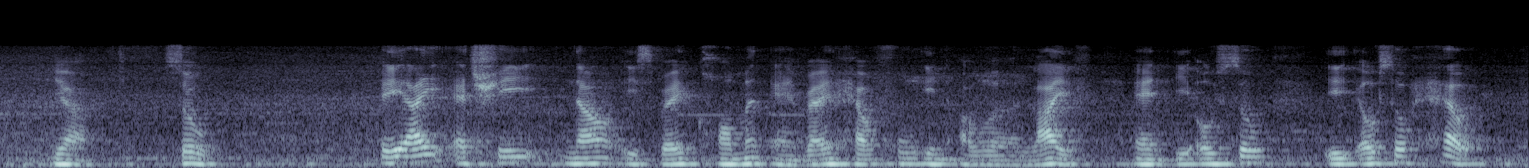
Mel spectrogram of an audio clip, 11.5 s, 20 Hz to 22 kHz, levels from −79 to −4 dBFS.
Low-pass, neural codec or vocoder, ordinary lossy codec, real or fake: 7.2 kHz; none; none; real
